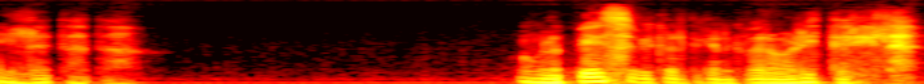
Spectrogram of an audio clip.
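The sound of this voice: A man puts on a character voice, low-pitched with a husky, rough edge and a fairly bright tone, talking at a fairly quick pace with ordinary pitch variation.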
